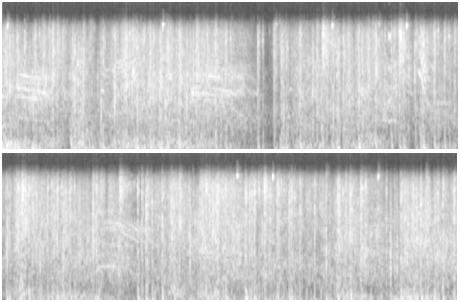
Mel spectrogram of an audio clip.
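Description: Cavalry horses galloping in the Civil War strategy game Ultimate General Civil War, steady hoofbeats mixed with scattered rifle and artillery fire across a noisy battlefield, with faint voices underneath.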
